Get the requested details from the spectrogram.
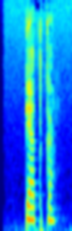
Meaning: heel
- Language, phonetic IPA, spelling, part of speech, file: Russian, [ˈpʲatkə], пятка, noun, Ru-пятка.ogg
